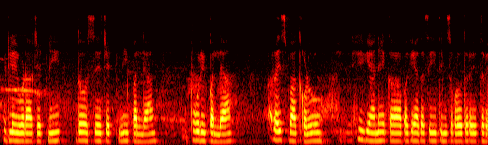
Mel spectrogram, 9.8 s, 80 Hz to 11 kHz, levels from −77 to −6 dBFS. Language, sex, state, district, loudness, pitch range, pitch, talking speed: Kannada, female, Karnataka, Raichur, -25 LUFS, 175-190 Hz, 180 Hz, 105 wpm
